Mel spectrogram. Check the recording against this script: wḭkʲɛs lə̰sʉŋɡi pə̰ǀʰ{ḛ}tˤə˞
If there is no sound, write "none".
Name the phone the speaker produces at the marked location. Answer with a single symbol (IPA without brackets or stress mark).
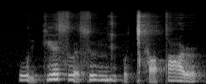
ɛ̰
